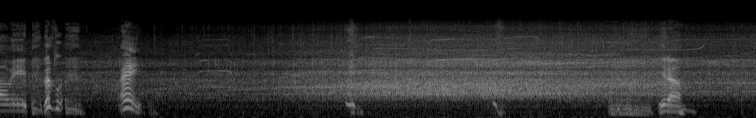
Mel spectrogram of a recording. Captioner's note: cheering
